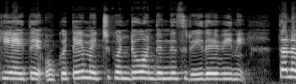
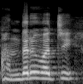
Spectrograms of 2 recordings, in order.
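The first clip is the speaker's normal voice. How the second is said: ordinary delivery, nothing marked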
